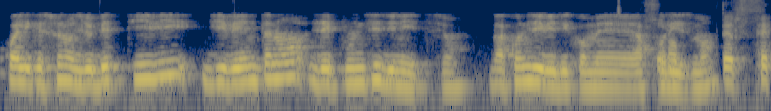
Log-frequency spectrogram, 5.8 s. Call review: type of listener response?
taking over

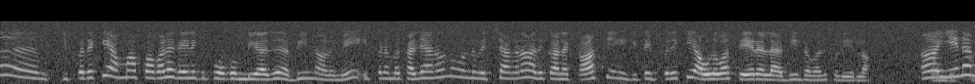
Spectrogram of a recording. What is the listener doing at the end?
listening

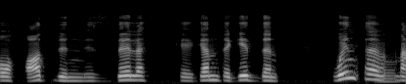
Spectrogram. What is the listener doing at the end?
listening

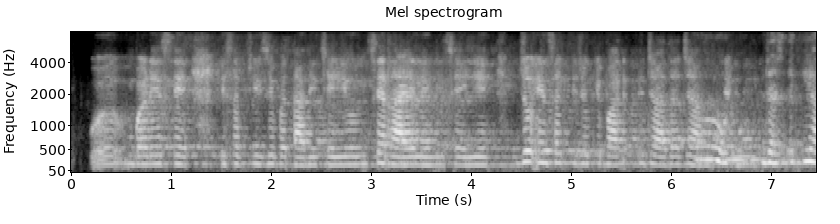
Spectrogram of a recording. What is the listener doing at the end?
taking over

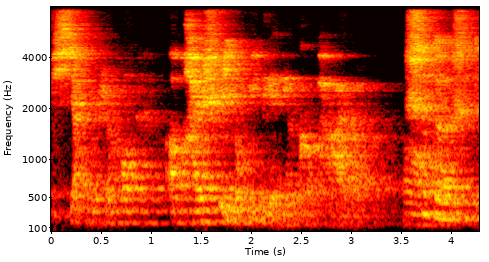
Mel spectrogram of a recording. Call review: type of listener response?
taking over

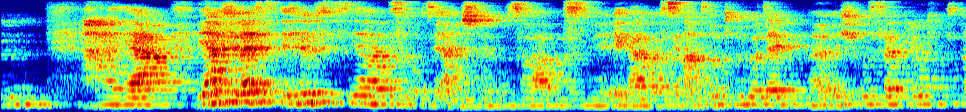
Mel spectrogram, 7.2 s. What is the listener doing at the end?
listening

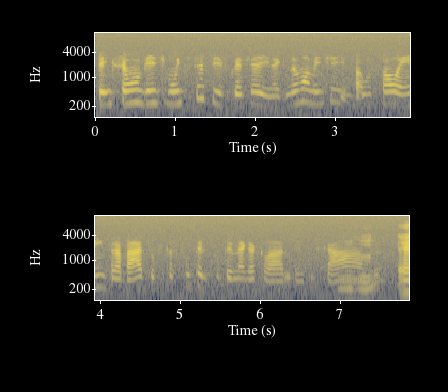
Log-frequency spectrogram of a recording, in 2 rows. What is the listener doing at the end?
taking over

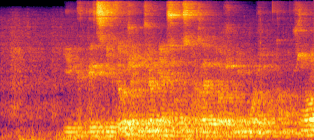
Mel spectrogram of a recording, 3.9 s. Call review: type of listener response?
listening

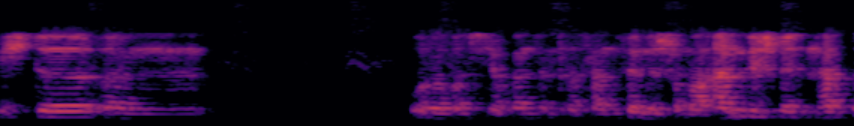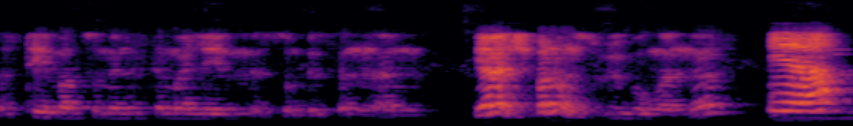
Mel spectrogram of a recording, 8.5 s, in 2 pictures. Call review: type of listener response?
taking over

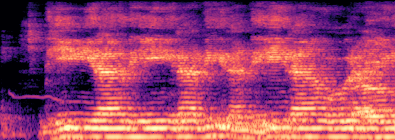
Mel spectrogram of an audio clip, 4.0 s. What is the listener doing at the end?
listening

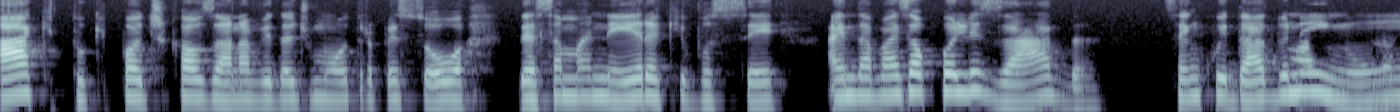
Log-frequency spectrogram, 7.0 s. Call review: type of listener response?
taking over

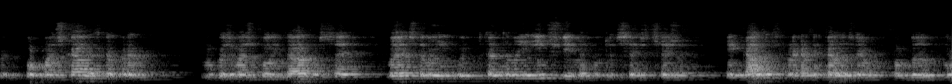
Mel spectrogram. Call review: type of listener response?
listening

